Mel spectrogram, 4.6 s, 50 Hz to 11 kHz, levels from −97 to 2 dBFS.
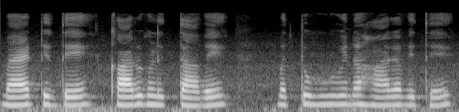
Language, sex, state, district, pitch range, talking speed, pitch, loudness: Kannada, female, Karnataka, Koppal, 195-215 Hz, 65 wpm, 205 Hz, -19 LUFS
